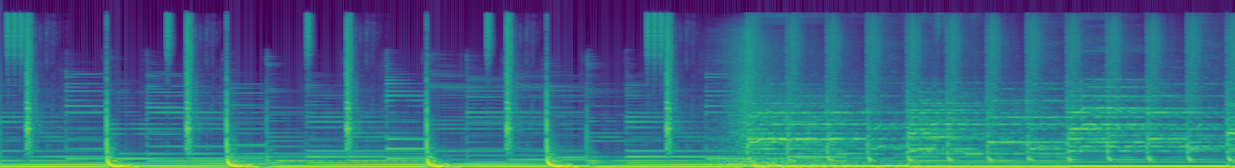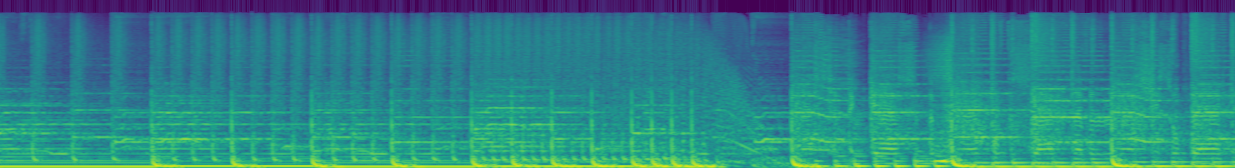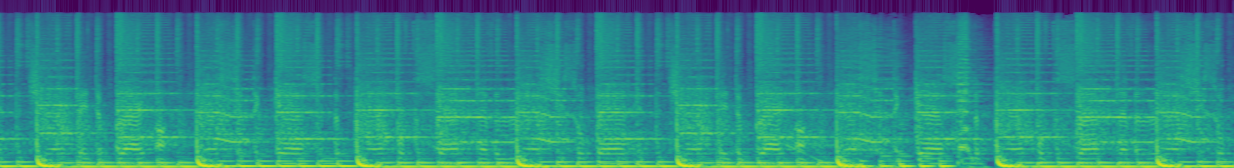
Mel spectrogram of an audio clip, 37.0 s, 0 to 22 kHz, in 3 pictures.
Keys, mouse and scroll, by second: 0.6 ctrl+t, 2.3-3.7 drag, 4.6-8.1 alt+drag, 13.2 v, 13.9 ctrl+0, 17.2 ctrl+click, 18.5 ctrl+g, 20.3 click, 21.4-23.2 typing, 23.9 Return, 26.9 click, 30.0 click.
